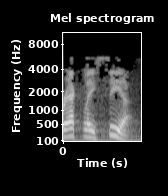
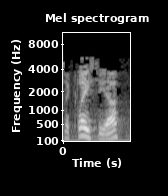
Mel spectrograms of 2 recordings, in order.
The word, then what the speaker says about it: ekklesia: It's ekklesia or ekklesia. The common pronunciation is ekklesia.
